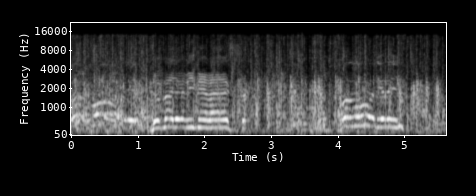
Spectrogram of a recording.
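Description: A studio audience on the French comedy panel show Les Grosses Têtes breaks into dense, steady applause that lasts throughout, while voices speak over the clapping.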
